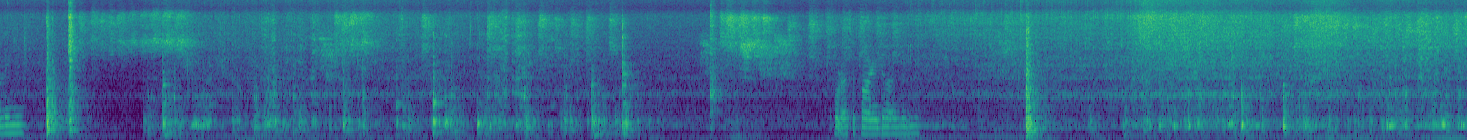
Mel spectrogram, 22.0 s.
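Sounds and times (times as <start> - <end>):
masala sizzling in hot oil: 0.0 - 22.0
spatula scraping and knocking pot: 2.2 - 9.8, 16.2 - 22.0.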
